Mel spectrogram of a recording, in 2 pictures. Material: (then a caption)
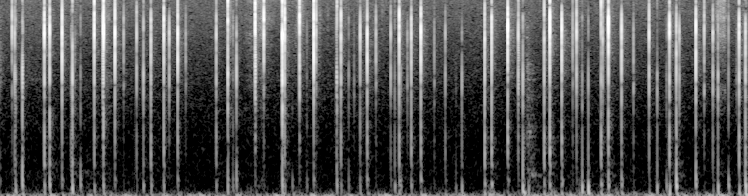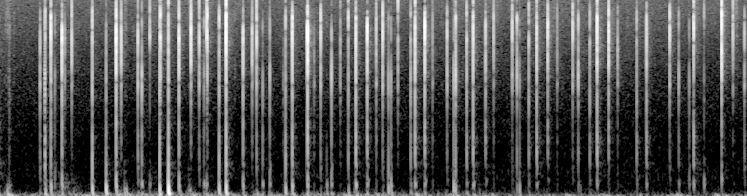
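Plastic. Long acrylic nails tap and scratch the bottom of a translucent plastic cosmetic jar full of white cream, with a barcode sticker on its base. Quick, dense, dry clicks and scratches run continuously, with a fairly strong low thump under them and short bright ticks that end almost instantly.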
